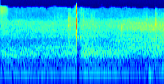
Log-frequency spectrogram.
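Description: One sharp crack of a wooden baseball bat meeting a pitched ball about a second in, solid contact that sends a deep fly ball to left field, over steady crowd noise in a ballpark.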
